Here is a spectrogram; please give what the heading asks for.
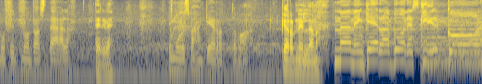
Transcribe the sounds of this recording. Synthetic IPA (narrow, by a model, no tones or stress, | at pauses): mut̪nyt̪nyont̪ɑːst̪æ̰ːlæ | t̪erʋe | jɑmulːosʋæhæŋkerːot̪ːɑʋɑː | kerːɑnːilːænɑmæːmeŋkerːɑnʋuoɾeskirkːoːn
